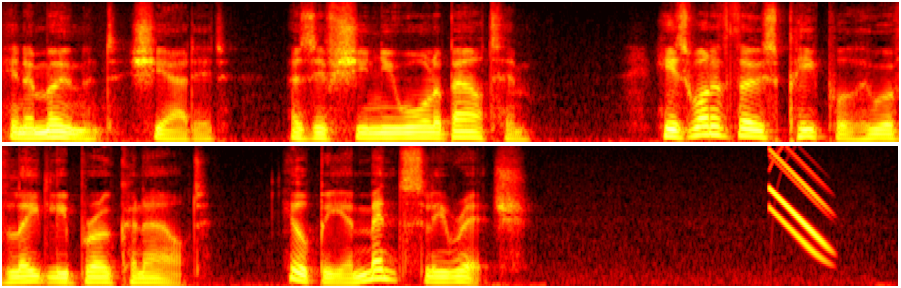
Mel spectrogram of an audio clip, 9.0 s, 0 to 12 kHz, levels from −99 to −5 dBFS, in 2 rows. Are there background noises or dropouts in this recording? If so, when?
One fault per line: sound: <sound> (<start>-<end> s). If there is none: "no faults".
sound: chirp (8.3-8.7 s)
